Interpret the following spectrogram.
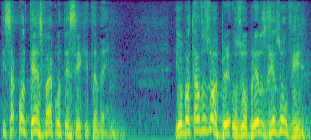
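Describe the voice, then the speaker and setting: Husky high-voiced pastor preaching. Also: male voice, very animated, fast, a little mellow. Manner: emphatic, repetitive, storytelling preacher. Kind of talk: preaching sermon. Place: church sanctuary. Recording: long hall reverb in church.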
